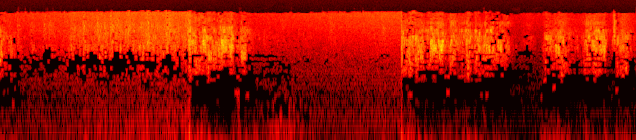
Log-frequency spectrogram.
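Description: A man recites loudly and with feeling into a microphone.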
